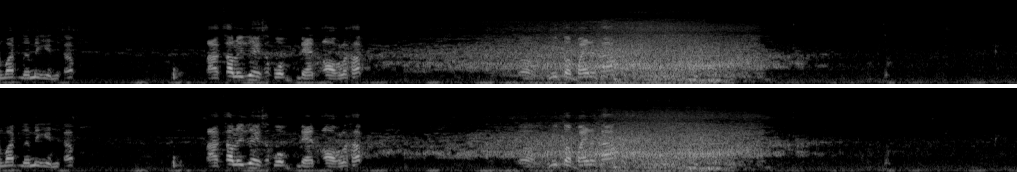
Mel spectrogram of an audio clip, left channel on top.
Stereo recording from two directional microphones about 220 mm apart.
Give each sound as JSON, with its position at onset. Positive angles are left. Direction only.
{"t": 0.0, "sound": "a man's voice", "side_deg": 5}
{"t": 2.0, "sound": "a man's voice", "side_deg": 5}
{"t": 4.1, "sound": "a sound", "side_deg": 40}
{"t": 5.6, "sound": "a man's voice", "side_deg": 5}
{"t": 6.1, "sound": "speech", "side_deg": 50}
{"t": 6.8, "sound": "a sound", "side_deg": 0}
